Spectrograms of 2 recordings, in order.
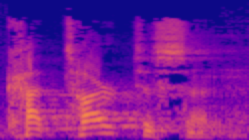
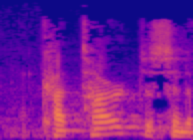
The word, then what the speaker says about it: katartisen: In the Greek it's pronounced this way, katartisen, katartisen.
